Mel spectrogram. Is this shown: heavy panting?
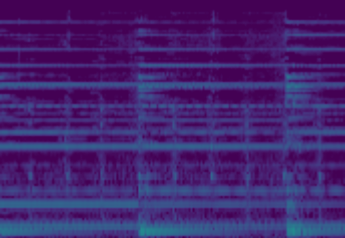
no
